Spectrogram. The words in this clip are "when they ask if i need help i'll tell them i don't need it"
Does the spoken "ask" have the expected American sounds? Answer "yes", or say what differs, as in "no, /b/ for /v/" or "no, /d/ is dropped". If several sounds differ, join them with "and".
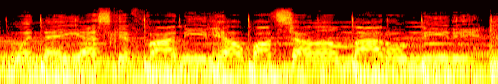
yes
